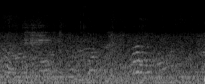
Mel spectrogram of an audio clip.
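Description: A small dog yipping twice, about half a second in and again near one and a half seconds, over the chatter of a passing crowd.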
